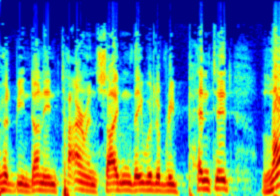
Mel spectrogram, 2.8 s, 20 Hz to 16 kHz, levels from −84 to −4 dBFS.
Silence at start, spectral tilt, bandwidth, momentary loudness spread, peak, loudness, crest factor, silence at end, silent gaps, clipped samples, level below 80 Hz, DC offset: 0 s; -6 dB/octave; 10.5 kHz; 4 LU; 0 dBFS; -10 LUFS; 10 dB; 0 s; none; 1%; -28 dBFS; under 0.1%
